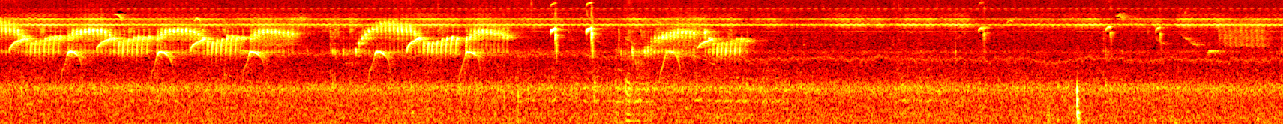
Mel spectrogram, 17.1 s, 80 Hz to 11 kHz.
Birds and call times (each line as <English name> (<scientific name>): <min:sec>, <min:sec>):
Hunter's Cisticola (Cisticola hunteri): 0:01.7
Cinnamon-chested Bee-eater (Merops oreobates): 0:07.4, 0:13.1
